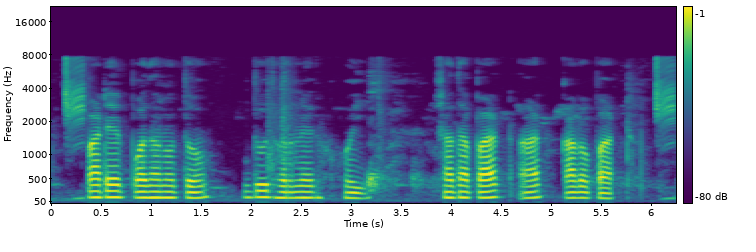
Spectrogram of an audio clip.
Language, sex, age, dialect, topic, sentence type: Bengali, male, 25-30, Rajbangshi, agriculture, statement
